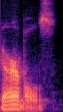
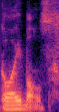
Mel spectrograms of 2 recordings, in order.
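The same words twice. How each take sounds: First: The name is said the usual spoken way. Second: The name is said following its spelling. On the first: "I don't know why you pronounce it Goebbels" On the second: "but it's spelled like Goebbels"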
